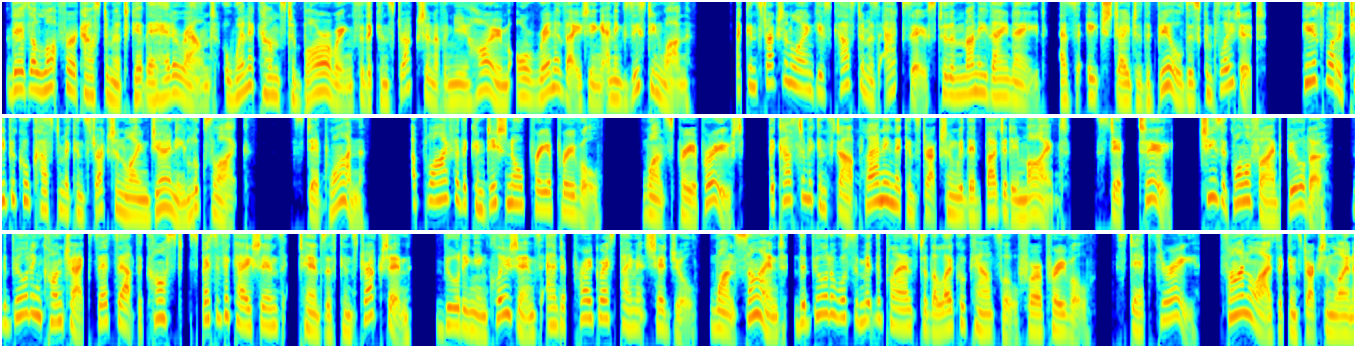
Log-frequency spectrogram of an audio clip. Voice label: english australian corporate videos

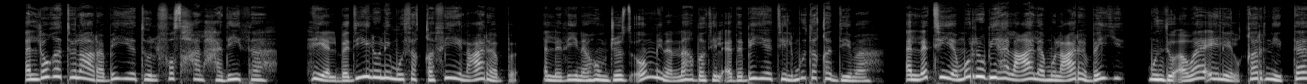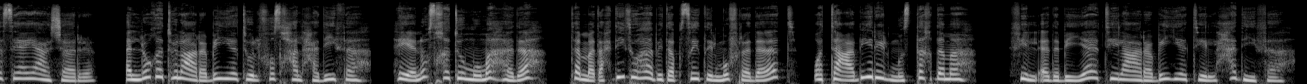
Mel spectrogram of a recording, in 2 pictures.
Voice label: arabic documentaries

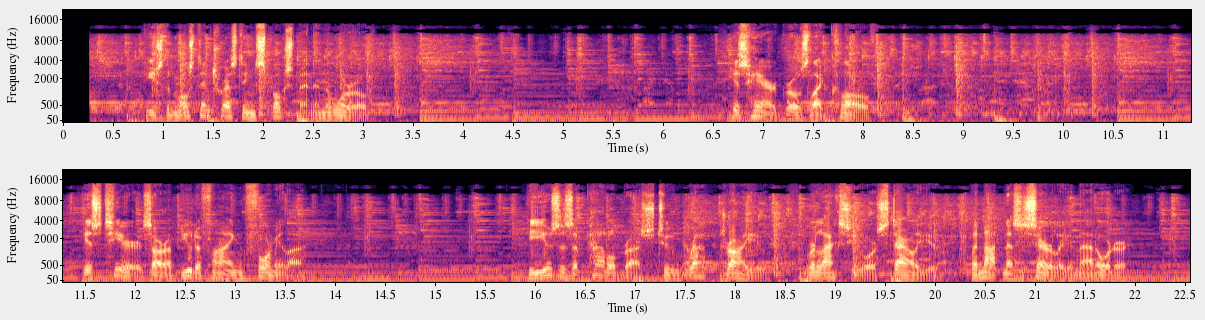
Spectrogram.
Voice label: english american animation; Profundo e autoritário com clareza elegante e calor

